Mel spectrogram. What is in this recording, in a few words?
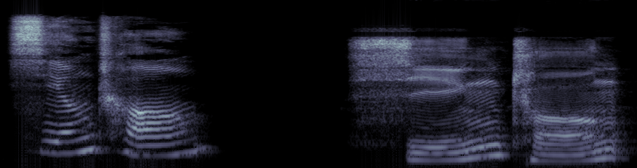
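"xing2cheng2", Mandarin Chinese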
